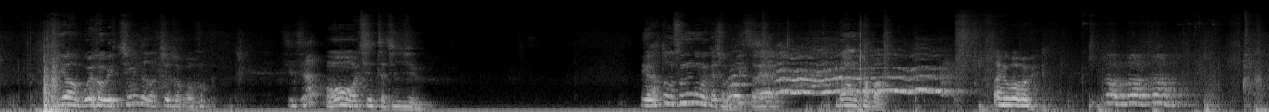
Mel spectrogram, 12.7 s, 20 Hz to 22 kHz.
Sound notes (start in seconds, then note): 7.2 screaming lol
